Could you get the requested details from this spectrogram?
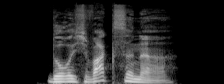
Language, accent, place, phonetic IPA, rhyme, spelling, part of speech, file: German, Germany, Berlin, [dʊʁçˈvaksənɐ], -aksənɐ, durchwachsener, adjective, De-durchwachsener.ogg
- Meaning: 1. comparative degree of durchwachsen 2. inflection of durchwachsen: strong/mixed nominative masculine singular 3. inflection of durchwachsen: strong genitive/dative feminine singular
